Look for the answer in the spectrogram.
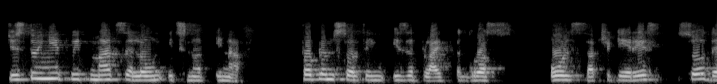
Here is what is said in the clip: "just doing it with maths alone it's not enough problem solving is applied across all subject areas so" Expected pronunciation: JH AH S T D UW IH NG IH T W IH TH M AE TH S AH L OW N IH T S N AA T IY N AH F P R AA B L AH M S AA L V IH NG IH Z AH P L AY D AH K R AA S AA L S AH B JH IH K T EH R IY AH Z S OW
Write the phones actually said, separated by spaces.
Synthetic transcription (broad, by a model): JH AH S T D UW IH NG IH T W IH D M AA T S AH L OW N IH T S N AA T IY N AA F P R AA B L AH M S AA L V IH NG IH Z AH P L AY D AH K R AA S AA L S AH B CH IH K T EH R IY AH S OW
